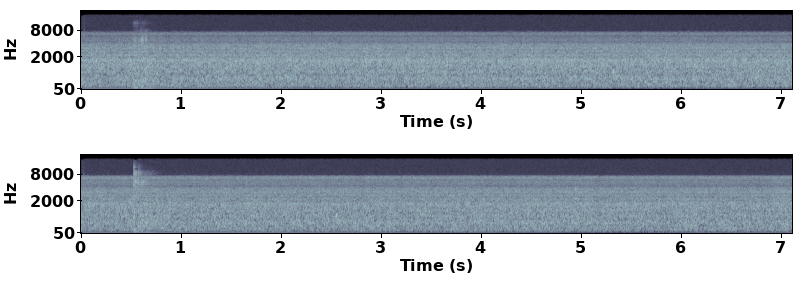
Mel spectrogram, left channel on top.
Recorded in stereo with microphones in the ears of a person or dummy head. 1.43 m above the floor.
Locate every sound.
0.5 s hammering: 30° right (ahead or behind), 8 m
